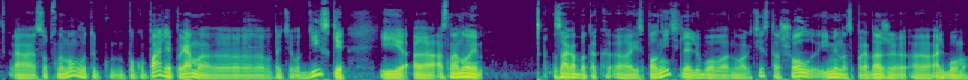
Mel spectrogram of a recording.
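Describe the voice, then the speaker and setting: With a dark, mellow tone and a very deep pitch, a man talks at a moderate pace with ordinary pitch variation in a dry, close sound with no echo. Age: 30s. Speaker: amateur bartender. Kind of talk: casual chat.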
